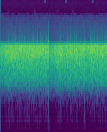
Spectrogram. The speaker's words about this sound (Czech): Takže krásný čistý šum.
